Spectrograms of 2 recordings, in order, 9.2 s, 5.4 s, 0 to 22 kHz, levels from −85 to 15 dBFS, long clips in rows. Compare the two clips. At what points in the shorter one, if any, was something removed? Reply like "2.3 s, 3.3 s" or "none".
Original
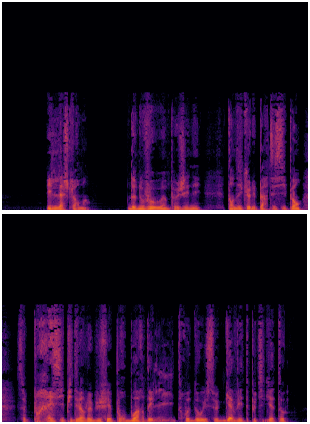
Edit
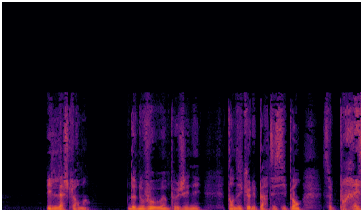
none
